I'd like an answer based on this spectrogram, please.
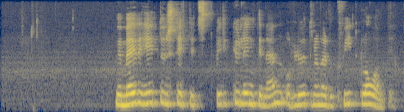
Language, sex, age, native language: Icelandic, female, 70-79, Icelandic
